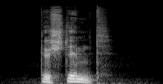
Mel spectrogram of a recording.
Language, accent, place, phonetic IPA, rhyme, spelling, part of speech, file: German, Germany, Berlin, [ɡəˈʃtɪmt], -ɪmt, gestimmt, verb, De-gestimmt.ogg
- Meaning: past participle of stimmen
